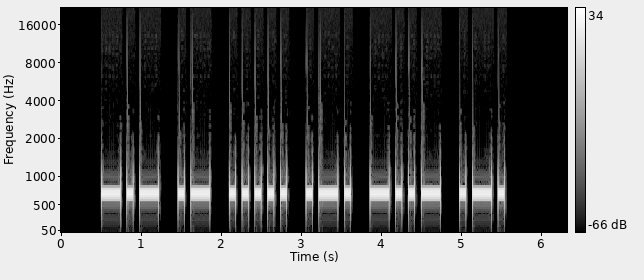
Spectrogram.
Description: Morse code, heard as a keyed tone, about 15 wpm, 700 Hz. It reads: KA5RXR
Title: USA Call Signs - 6 Characters - Repeated 3x - 15wpm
